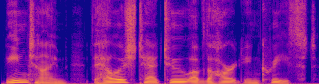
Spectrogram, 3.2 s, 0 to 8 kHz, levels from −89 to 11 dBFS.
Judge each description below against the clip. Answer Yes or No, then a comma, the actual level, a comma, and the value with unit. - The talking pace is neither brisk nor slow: Yes, average, 150 wpm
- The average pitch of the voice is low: Yes, low, 115 Hz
